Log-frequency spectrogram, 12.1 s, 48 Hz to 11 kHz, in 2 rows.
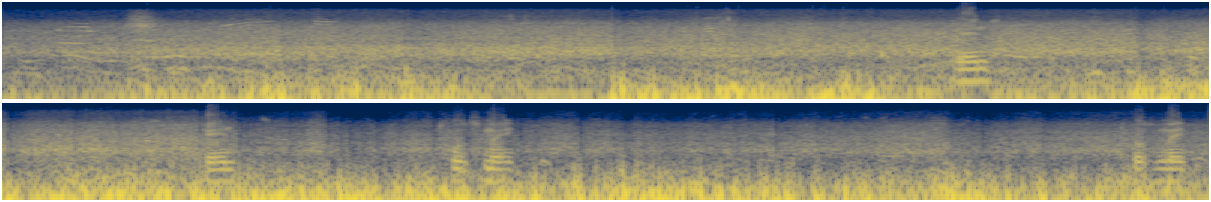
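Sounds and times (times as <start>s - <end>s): people's voices: 0.0s - 7.6s
low outdoor rumble: 0.0s - 12.0s.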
